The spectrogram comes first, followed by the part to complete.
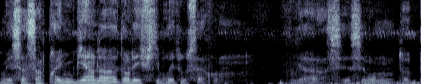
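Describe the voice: Putting on a hoarse character voice, a man speaks at a moderate pace and medium pitch.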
